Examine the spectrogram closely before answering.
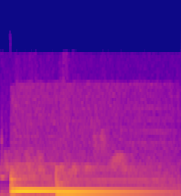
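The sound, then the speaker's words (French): Doorbell at a front door chiming a two-note ding-dong. A higher tone is struck first, then a lower one, and the chime rings out in a long, fading decay with no voices. “mon prof est allé sonner à la porte.”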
